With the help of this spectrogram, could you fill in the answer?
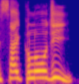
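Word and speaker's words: psychology: पे ये P silent है यहां पे क्या साइलेंट है पी साइल साइकोलॉजी क्या पढ़ेंगे साइकोलॉजी P silent special P वाला मैं क्लासेस करा दूंगा।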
